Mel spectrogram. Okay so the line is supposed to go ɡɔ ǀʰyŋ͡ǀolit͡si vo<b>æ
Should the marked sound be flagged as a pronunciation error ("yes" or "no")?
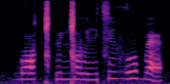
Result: no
